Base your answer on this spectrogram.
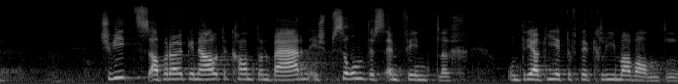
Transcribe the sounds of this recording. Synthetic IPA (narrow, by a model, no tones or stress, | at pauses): tʃviːt͡sɑbəɾœʊɡenaʊdəɾkʰɑntonbæɾnɪ̰ʃpsɔndəɾsɛmpfɪntlɪχ | ʊndreɑɡiːəɾtufd̥ɛɾkʰliːmɑvɑndl̩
